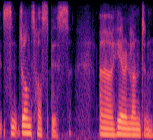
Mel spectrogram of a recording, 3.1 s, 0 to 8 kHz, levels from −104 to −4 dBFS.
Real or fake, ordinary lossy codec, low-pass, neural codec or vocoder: real; Opus, 16 kbps; 7.2 kHz; none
